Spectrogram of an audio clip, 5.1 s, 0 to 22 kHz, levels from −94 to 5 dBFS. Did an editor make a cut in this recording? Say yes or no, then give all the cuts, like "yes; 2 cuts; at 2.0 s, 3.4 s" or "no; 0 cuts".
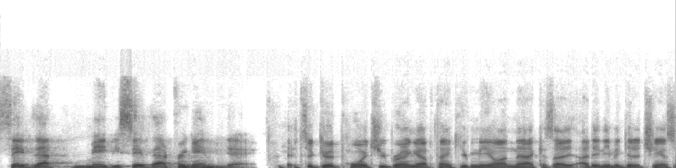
yes; 2 cuts; at 2.0 s, 3.5 s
